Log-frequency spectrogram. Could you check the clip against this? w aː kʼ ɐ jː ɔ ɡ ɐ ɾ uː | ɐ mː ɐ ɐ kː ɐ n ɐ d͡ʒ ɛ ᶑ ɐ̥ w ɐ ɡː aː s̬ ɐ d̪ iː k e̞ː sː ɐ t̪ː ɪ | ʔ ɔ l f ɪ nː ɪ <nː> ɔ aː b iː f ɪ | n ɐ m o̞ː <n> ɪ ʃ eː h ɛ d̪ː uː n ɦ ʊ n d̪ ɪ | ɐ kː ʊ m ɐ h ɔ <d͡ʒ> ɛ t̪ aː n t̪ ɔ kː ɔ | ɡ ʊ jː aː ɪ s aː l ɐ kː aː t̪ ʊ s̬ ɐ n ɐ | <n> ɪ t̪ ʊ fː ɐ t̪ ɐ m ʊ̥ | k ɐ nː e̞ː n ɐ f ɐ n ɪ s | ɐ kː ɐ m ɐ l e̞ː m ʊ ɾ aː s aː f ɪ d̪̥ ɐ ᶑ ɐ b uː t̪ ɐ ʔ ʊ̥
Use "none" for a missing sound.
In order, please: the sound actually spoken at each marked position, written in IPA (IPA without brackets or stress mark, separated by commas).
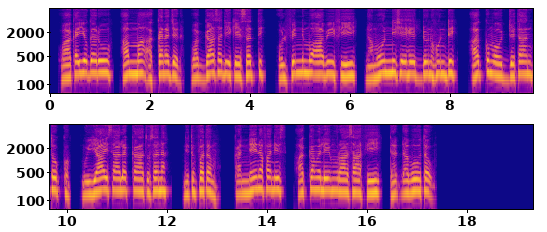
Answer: mː, nː, d͡ʒː, n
